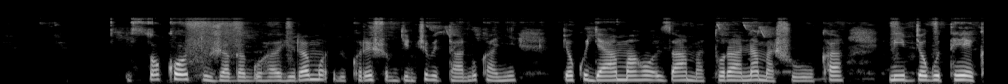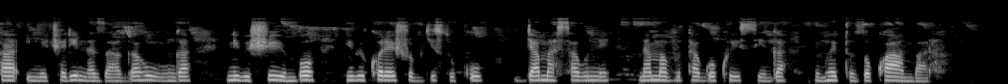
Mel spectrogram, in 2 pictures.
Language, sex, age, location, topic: Kinyarwanda, female, 50+, Musanze, finance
